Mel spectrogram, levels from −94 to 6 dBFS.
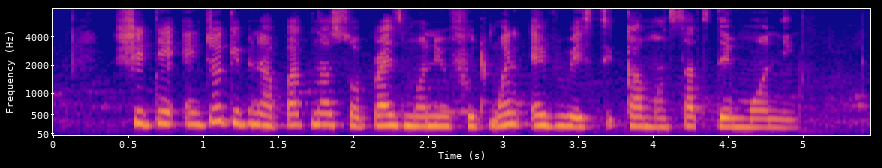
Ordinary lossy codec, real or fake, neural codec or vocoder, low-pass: none; real; none; none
